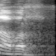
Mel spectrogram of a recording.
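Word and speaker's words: hour: एन आवर, एन आवर, आवर means एक घंटा, एन आवर एक घंटा, क्योंकि एच अ की आवाज़ निकाल रहा है, एच साइलेंट है, एच यहाँ पर साइलेंट है।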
